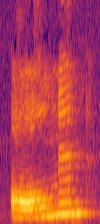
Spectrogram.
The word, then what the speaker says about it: almond: word is almond now the word almond just like Almanac also begins with the letter A and the letter A makes that you do not sound almond ah the next word is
